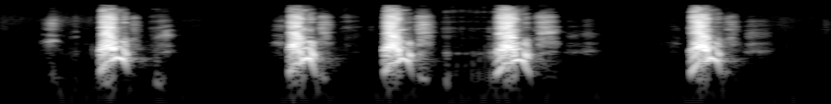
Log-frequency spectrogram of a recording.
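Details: Chihuahua barks: five short, sharp yaps, the middle three bunched close together, each bright and high with a quick downward bend, quiet gaps between.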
